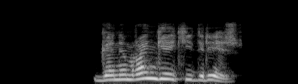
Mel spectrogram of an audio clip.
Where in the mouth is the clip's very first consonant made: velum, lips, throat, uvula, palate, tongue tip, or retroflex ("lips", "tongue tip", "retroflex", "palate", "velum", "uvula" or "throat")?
velum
